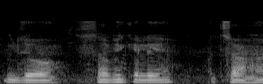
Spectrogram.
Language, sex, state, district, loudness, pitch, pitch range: Hindi, male, Jharkhand, Jamtara, -27 LUFS, 105 Hz, 95-105 Hz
